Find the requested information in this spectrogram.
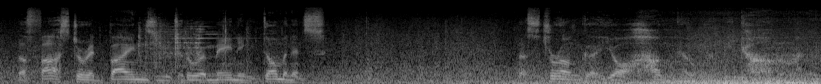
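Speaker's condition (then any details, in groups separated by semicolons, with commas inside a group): No condition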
